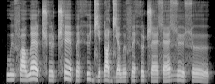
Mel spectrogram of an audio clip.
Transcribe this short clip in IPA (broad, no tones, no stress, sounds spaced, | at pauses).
w ʉ f ɑ w æ ʈ͡ʂʰ ø ʈ͡ʂʰ ɛ p ɛ h ʉ d͡ʑ e ɗ ɑ d͡ʑ æ w ɵ f ɛ h ɵ ʈ͡ʂ æ ɬ æ ɮ ø ɬ ɵ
